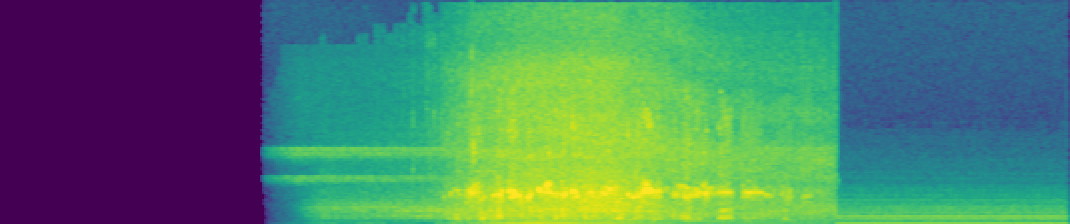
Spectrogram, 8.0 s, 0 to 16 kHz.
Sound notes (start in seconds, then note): 2.2 car on road noise; 2.3 car on road noise WTF CAR SAYIN'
